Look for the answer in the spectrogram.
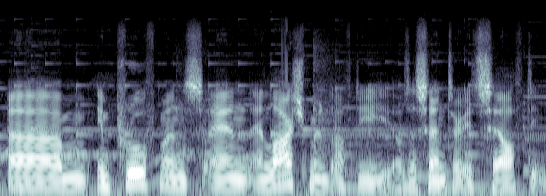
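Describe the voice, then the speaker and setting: Male center director, gravelly tone, measured and hesitant delivery, music bed underneath. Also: mid-range voice, fairly even intonation. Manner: thoughtful, frequent pauses and restarts. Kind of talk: interview.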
